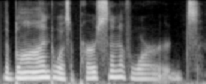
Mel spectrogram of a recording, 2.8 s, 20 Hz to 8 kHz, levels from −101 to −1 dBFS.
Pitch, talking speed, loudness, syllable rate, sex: 160 Hz, 150 wpm, -15 LUFS, 3.4 syllables/s, female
